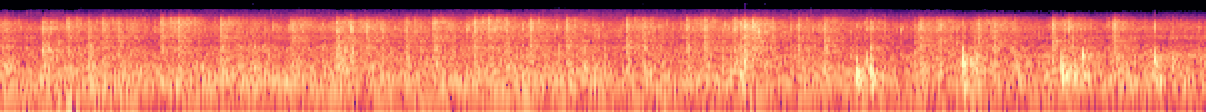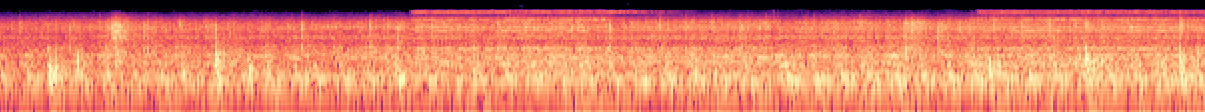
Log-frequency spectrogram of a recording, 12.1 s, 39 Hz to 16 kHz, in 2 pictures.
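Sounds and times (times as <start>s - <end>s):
typewriters clacking: 0.2s - 5.8s.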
